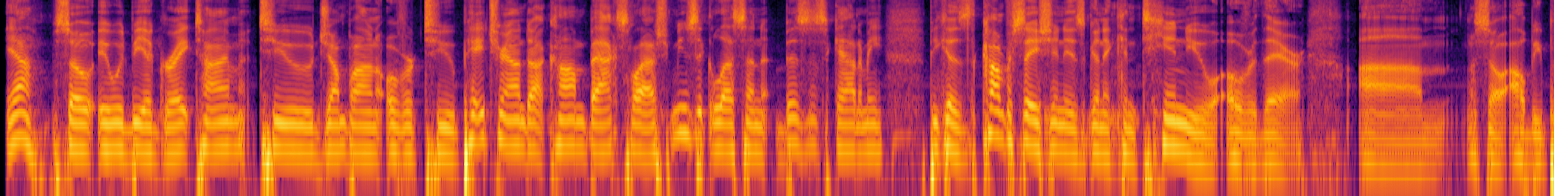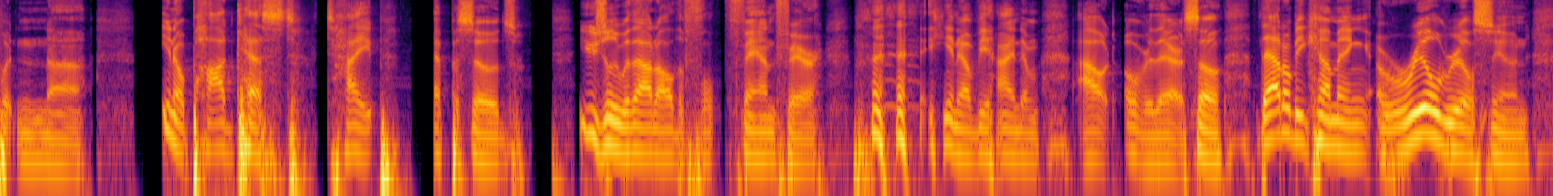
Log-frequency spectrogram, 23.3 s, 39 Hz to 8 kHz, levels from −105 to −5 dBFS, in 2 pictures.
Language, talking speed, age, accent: English, 150 wpm, 40-59, American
